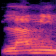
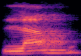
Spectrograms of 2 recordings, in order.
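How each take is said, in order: First: A short 'i' vowel is added after the consonant. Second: The word ends on a held consonant, no vowel. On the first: The speaker calls it wrong. "অনেকে ভুল করে লামি বলে" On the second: The speaker calls it right. "লাম, লামি না"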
